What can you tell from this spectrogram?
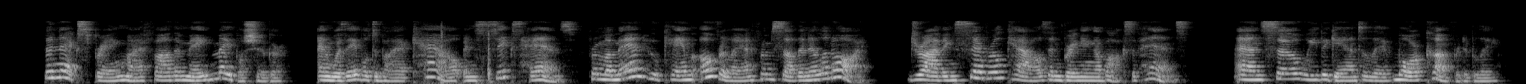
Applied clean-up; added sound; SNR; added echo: neural separator model SepFormer DNS4.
